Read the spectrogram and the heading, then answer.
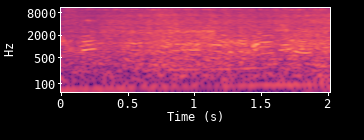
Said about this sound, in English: When the garbage truck heads out, it is typically accompanied by a recycling truck.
